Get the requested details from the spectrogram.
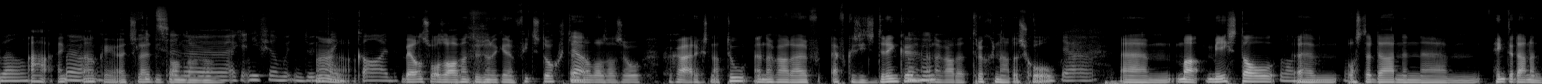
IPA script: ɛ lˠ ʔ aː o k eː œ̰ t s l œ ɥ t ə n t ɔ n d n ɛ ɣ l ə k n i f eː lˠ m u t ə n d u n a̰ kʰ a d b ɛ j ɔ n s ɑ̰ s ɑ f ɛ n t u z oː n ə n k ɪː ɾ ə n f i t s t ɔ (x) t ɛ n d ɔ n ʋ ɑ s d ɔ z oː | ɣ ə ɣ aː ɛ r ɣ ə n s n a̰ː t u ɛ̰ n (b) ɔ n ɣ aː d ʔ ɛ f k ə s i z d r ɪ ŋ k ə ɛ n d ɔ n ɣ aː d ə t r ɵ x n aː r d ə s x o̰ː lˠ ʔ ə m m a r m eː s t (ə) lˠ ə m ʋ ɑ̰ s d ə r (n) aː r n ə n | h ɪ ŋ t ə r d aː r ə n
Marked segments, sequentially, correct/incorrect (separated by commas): correct, incorrect, incorrect, incorrect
